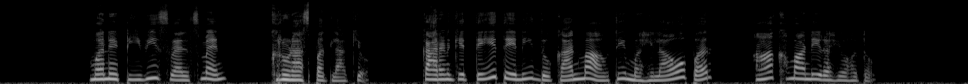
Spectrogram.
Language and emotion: Gujarati, disgusted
